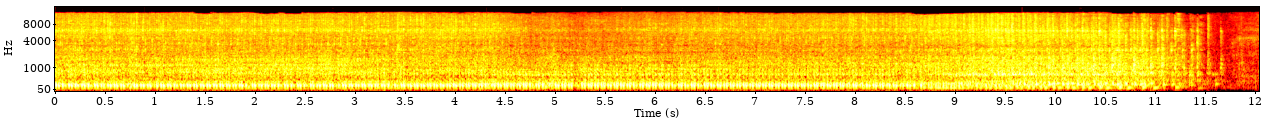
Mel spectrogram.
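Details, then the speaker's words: Roper riding mower single-cylinder engine running with a non-original muffler: even low chugging at a steady pace, no misses or knocks, fading at the end; runs fine. "it seems to be okay um obviously that muffler is not the correct muffler for it but it actually is working out pretty good with that muffler"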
